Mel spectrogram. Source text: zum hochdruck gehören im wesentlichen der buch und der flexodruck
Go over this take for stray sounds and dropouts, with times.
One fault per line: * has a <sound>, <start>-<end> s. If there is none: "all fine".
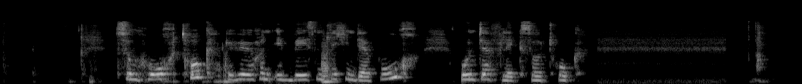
all fine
